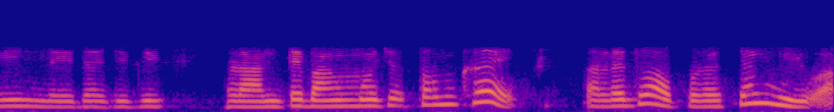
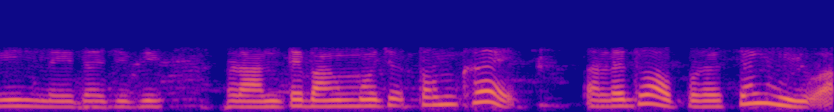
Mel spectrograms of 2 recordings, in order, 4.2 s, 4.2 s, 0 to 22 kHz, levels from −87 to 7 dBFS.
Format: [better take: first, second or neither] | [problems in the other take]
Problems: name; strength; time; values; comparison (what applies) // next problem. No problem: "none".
second | noise reduction (neural separator model SepFormer DNS4)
